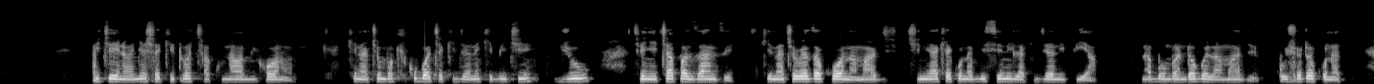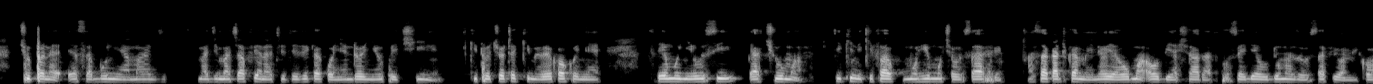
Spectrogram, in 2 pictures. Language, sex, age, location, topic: Swahili, male, 18-24, Kisumu, health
